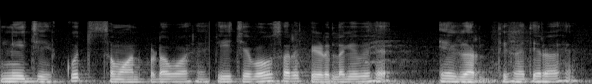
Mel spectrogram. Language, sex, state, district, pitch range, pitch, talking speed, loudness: Hindi, male, Uttar Pradesh, Saharanpur, 120-140 Hz, 125 Hz, 190 wpm, -17 LUFS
